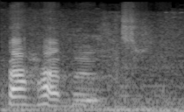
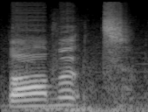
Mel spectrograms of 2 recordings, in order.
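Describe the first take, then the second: First: The name is said with Japanese-style pronunciation. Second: The name is said with anglicized English pronunciation. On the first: "That's how you pronounce it" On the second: "the anglicized pronunciations"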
